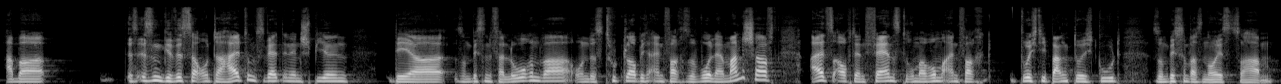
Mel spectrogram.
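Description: Ruhig analysierender Mann, mittlere Stimmlage. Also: male voice, medium pitch. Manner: measured, analytical. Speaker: podcast co-host. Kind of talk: casual football analysis.

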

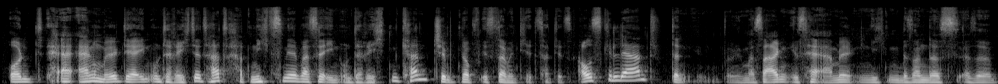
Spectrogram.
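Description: A podcast host delivers a loose, casual film review in a dark, husky, medium-pitched voice. He rambles wryly, exaggerating repetition for comic effect, and often halts, restarts and repeats words.

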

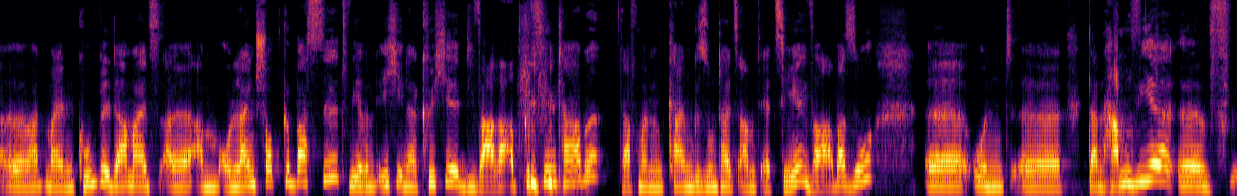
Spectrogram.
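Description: A man's voice: fairly high pitch, gravelly, a little mellow, dry recording, clean studio sound. A man talking casually as an interview guest from his shop, rambling with lots of filler sounds. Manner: rambling, many filler sounds, acts out quoted voices. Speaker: entrepreneur guest.

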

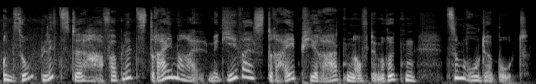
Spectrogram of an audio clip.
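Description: A woman narrating a children's audio story in a playful, animated way. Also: medium pitch, normal speed, slight background noise.

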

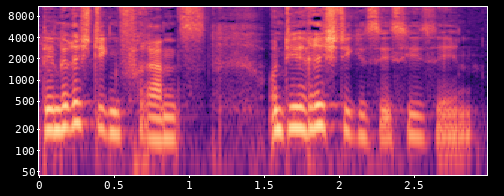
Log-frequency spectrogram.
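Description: A woman's voice: lowish voice, normal speed, creaky, mellow, breathy edge. A woman co-hosting a podcast, chatting casually in a playful, teasing way. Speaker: podcast co-host. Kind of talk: casual chat.

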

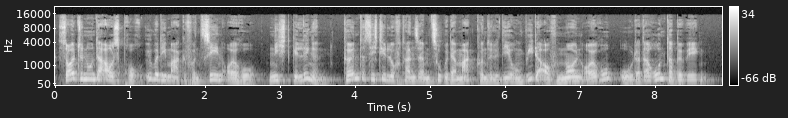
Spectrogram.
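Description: Male financial podcast host, husky and creaky, slightly high pitch, scripted commentary. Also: very animated, brisk, few pauses, darkish tone.

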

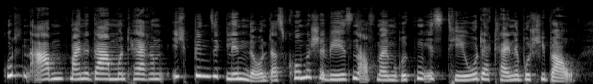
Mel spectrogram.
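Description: A woman's voice: on the high side, expressive, brisk, pitched above the performer's own voice. A woman voicing a friendly, polite female carrier pigeon in a children's story, in a cheerful, announcing manner.

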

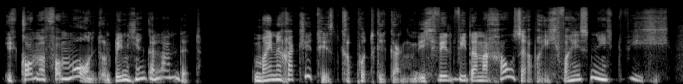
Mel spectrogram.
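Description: A man doing a tiny gentle moon man. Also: brisk, gravelly, no echo, studio quality, heavily acted. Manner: soft, high storybook voice.

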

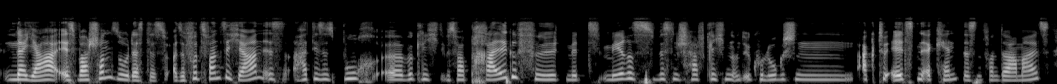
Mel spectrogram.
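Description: A middle-aged woman speaks as a guest on a podcast. She is thoughtful and hesitant, often stopping to search for words. Her voice sits at an ordinary pitch, recorded dry and close. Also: fairly bright tone, dry recording. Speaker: marine biologist guest. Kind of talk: podcast interview.

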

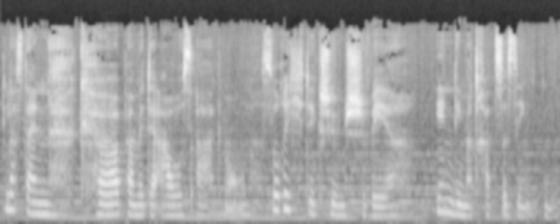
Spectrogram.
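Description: A woman guiding a sleep meditation like a bedtime sleep story narrator, speaking softly and soothingly with long, slow pauses. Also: fairly low pitch, over music. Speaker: podcast host leading a guided sleep meditation.

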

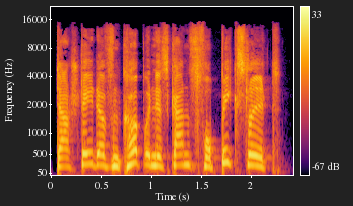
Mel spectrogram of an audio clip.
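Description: A man's voice: very high-pitched, moderate pace, dry recording, studio quality, pitched above the performer's own voice. A man doing a frantic Saxon fairy-tale brother. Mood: agitated. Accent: Saxon German. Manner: yelling, frantic. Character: excitable male fairy-tale brother, panicky, foul-mouthed. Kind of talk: comic audio storytelling.

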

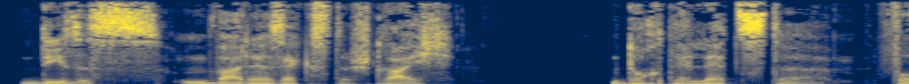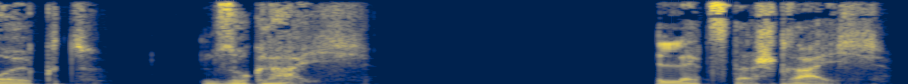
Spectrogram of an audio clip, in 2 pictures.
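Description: Male audiobook narrator, rhyming verse, slow measured delivery, dry close sound. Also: low voice, darkish tone, slightly rough, dry recording. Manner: measured, rhythmic verse reading. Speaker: audiobook reader and podcaster.

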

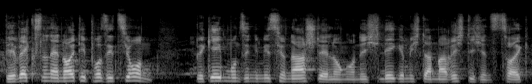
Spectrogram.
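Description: A man reading a comic first-person story aloud in a dry, deadpan manner. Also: mid-range voice, brisk.

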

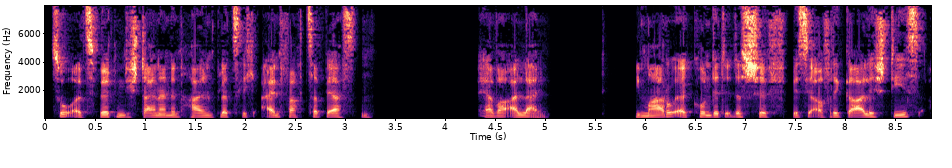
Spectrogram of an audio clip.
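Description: A man narrating a story aloud in a measured audiobook reading. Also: on the low side, darkish tone.

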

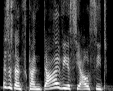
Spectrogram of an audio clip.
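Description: A woman's voice: fairly high pitch, expressive, normal speed, a bit bright, soft background music. A woman voicing a fretful older councillor. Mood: indignant. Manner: complaining, plaintive. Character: fretful bewildered older male judicial councillor.

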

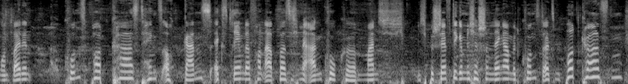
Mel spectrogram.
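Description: Chatty German-speaking woman podcaster. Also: a little high. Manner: many fillers, thinking aloud. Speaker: podcaster, guest. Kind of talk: casual conversational interview. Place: busy hacker congress hall.

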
